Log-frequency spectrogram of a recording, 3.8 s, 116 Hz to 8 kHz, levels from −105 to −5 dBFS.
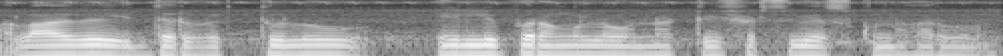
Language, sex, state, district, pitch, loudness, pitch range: Telugu, male, Telangana, Hyderabad, 125 Hz, -19 LUFS, 120-130 Hz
